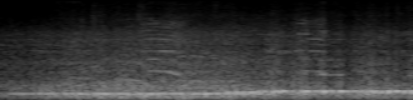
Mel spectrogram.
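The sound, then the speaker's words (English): A mysterious low hum drones steadily throughout, its pitch creeping slightly upward, over a constant rumbling wash of background noise at Tropicana Field in Florida, during a baseball game between the Tampa Bay Rays and the Detroit Tigers. “there are a few sounds on Caitlin's list that you might get a chance to hear without the help of an underwater hydrophone array, like the hum”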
